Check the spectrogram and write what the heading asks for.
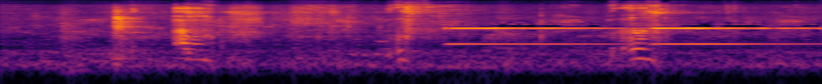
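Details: Infant in a paediatric assessment lecture: short, voiced grunts at the end of each breath, about one a second, over a steady monitor tone; expiratory grunting.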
